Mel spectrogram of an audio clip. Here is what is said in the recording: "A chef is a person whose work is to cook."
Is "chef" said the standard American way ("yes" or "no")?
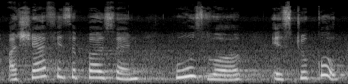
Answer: yes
